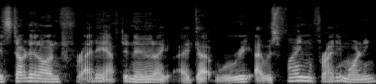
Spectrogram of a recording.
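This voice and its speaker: A man's voice at a fairly quick pace, with very wide pitch swings. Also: dry, close sound with no echo. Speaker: funeral director, podcast co-host. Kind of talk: casual chat. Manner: breathing heavy.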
